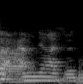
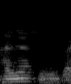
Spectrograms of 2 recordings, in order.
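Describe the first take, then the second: First: The greeting is said warmly with a smile. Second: The greeting is said plainly without smiling. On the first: "웃으면서" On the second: "그냥"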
